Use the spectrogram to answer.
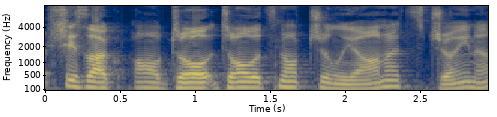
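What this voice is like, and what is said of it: Imitated Australian accent. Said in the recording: “You are so good at that... I wish I could do an Australian accent”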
